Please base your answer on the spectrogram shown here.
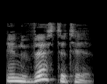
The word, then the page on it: investitive: British English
